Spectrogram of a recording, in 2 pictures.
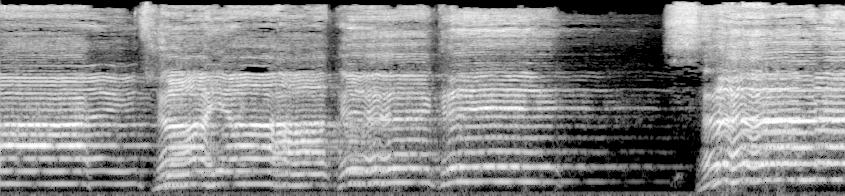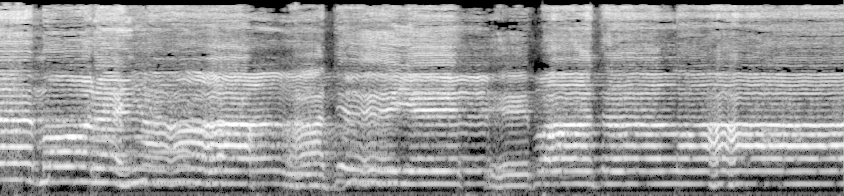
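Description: Albanian iso-polyphonic folk singing by unaccompanied men's voices: an ornamented, wavering melody sung over a steady held drone (the iso) from the other singers. The singing dies away briefly a little before the middle, then comes back in full.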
